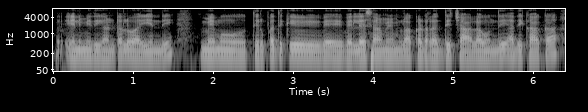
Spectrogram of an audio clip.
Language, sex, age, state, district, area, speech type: Telugu, male, 18-30, Telangana, Hyderabad, urban, spontaneous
